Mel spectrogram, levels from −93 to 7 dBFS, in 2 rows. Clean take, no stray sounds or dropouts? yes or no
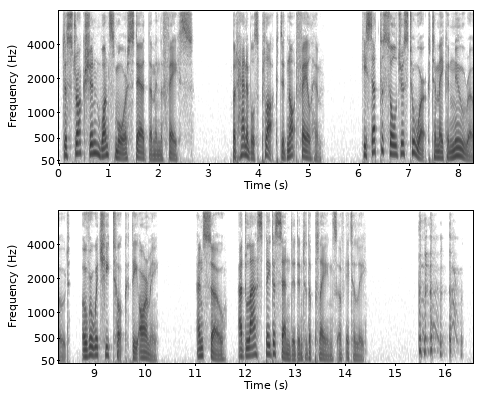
no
